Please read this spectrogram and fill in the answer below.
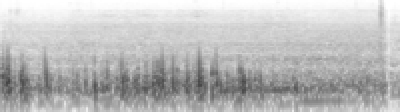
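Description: A pickup truck driving past on the street, its engine and tyres loudest early and fading away, with wind gusting on the microphone.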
